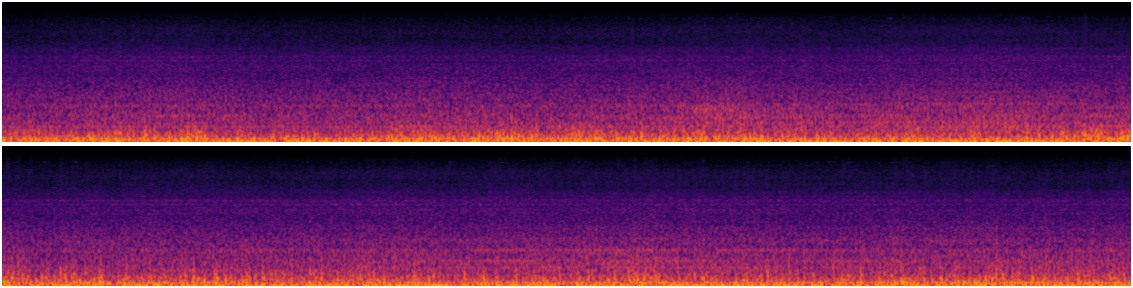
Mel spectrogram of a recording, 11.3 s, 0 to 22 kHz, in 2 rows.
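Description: Heavy, steady wind rumble on a motorcycle helmet microphone, tucked inside the cheek pad and pointing downwards, with the Suzuki GSX-S1000GT's inline-four engine running steadily underneath. The wind comes from the microphone's downward-facing position.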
